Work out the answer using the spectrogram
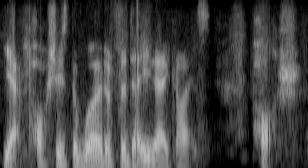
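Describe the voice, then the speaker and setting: An English teacher from England walks through busy outdoor streets on a live stream, reading viewer comments aloud as he teaches. His husky, mid-pitched voice stays friendly with fairly even intonation while he slowly explains words. The walking-tour lesson sounds a little muffled and lo-fi.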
